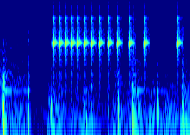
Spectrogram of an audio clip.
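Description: A wheel spins with rapid ticking clicks that slow down.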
